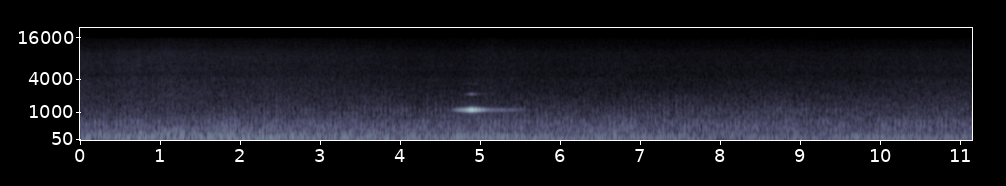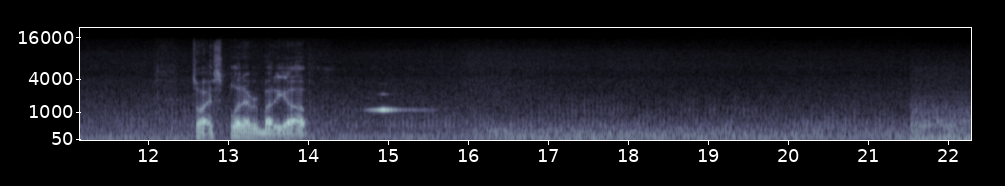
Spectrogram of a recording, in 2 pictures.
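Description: An aircraft engine drones steadily in the distance.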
